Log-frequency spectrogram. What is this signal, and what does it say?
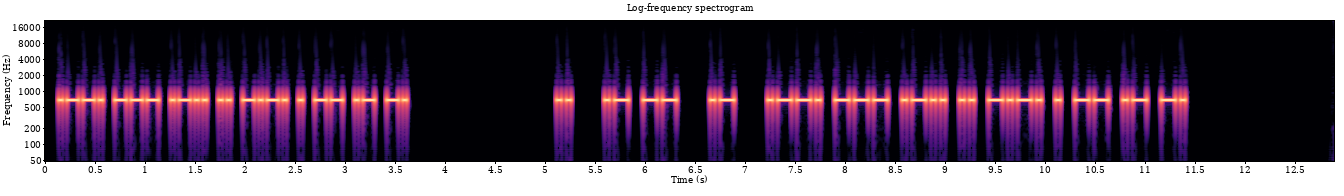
Morse code, heard as a keyed tone, about 32 wpm, 700 Hz. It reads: POLICEMAN I AM A POLICEMAN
